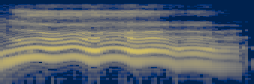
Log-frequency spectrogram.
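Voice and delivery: a burst of loud laughter. Real, not acted. Mocking the gossipers, laughing out loud. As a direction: laugh it off loudly.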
